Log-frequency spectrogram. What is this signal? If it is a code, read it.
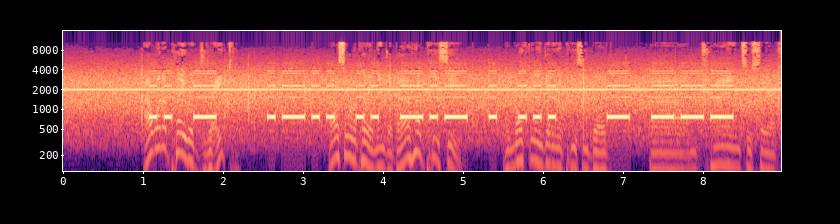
Morse code, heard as a keyed tone, machine-sent, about 13 wpm, 770 Hz, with radio static, a steady whistle near 2000 Hz and speech in English. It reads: IT LIKES TO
